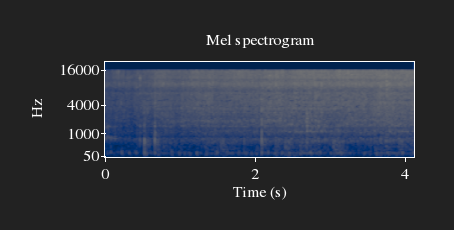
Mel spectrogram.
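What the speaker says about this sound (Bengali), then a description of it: "দেবো আদা বাটা, দিলাম কাঁচা লঙ্কা বাটা" Ginger and green chilli paste frying in a pan for a potato curry, giving a steady close hiss and sizzle that swells slightly, with a few soft stirring knocks early on.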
